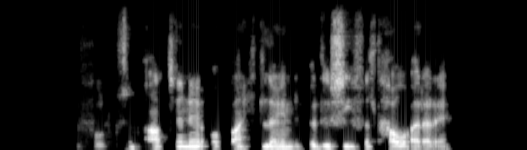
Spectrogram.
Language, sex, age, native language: Icelandic, male, 18-19, Icelandic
